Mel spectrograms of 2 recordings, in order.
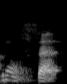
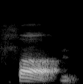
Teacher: Bedanya dengan huruf sin adalah dengan menaikkan pangkal lidah. Karena huruf sad ini adalah salah satu huruf yang mempunyai sifat isti'la.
